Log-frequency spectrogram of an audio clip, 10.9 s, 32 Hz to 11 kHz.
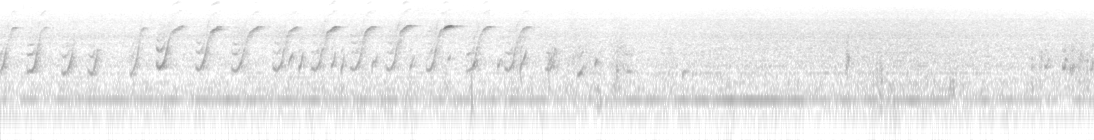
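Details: A 2-month-old male guinea pig, separated from his companion, calls out for him with loud, sharply rising squealed wheeks, about two or three per second, fading after a few seconds to a faint steady hum.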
